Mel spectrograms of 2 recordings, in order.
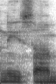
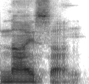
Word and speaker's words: Nisan: Not Nissan but Nisan.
